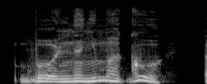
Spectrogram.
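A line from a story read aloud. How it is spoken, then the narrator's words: Moaning in pain. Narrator (Russian): простонала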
